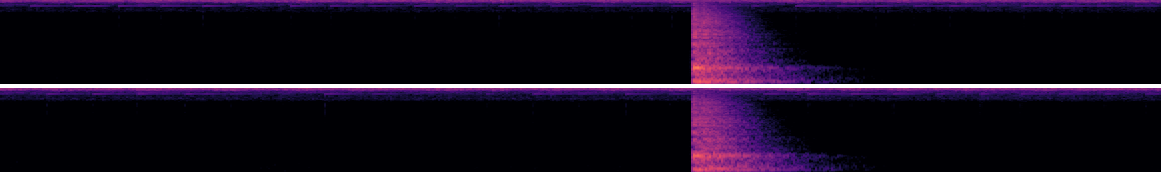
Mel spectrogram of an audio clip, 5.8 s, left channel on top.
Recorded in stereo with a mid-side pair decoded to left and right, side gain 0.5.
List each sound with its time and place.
0.0 s an insect: 25° right, 1.0 m
3.5 s hammering: 20° left, 3 m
